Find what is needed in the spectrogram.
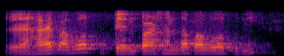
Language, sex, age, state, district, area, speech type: Assamese, male, 30-45, Assam, Majuli, urban, conversation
